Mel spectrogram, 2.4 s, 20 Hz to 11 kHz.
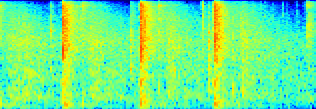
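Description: A Charles Daly 601 DPS semi-automatic shotgun fires Rio 1280 fps shells in three sharp, evenly spaced booming shots, each with a brief echoing tail, outdoors at close range.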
